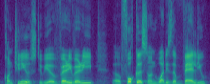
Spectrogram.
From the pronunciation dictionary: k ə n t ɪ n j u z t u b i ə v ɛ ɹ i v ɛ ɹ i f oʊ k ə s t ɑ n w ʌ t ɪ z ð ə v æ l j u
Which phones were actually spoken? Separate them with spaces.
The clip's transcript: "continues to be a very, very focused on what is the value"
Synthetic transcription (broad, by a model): k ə n t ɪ n j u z t u b i ə v ɛ ɹ i v ɛ ɹ i f oʊ k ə s ɑ n w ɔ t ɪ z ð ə v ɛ l j u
